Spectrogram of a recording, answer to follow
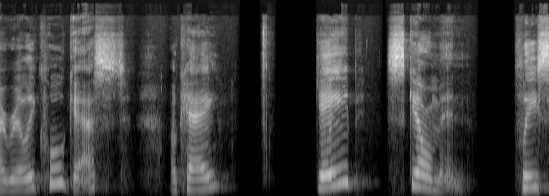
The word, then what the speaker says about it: Schillman: Gabe Skilman, please say hello.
